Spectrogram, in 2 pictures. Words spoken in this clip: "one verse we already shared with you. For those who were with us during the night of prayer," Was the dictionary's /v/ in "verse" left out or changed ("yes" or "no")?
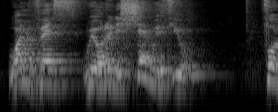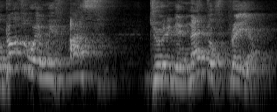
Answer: no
